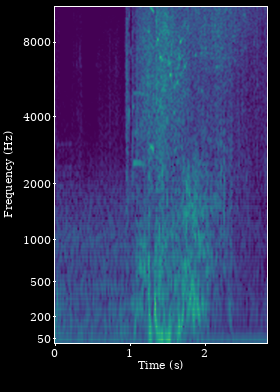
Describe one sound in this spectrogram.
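Gunfire bursts loudly.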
